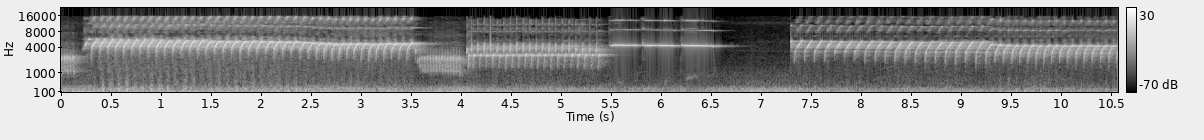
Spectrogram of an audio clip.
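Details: Spanish timbrado canary delivering long, loud rolling trills separated by a buzzy low note, a lower trill, and short whistled notes, before another extended rapid trill; faint background hum throughout.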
